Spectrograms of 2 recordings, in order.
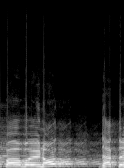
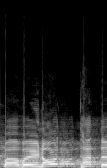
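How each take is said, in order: No difference in how they are said.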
